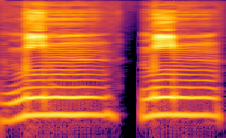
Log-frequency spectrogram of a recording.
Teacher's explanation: Min hujung lidah dengan gusi hadapan tu ada sentuhan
